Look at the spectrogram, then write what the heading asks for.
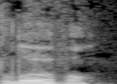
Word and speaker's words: Louisville: other news stuff off correct pronunciation is louisville it's like louisville slugger i don't i think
